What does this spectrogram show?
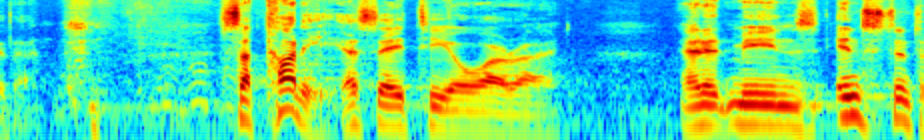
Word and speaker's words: satori: it's called excuse my japanese but it's called satori i'd love to say that satori s-a-t-o-r-i and it means instant awakening the idea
